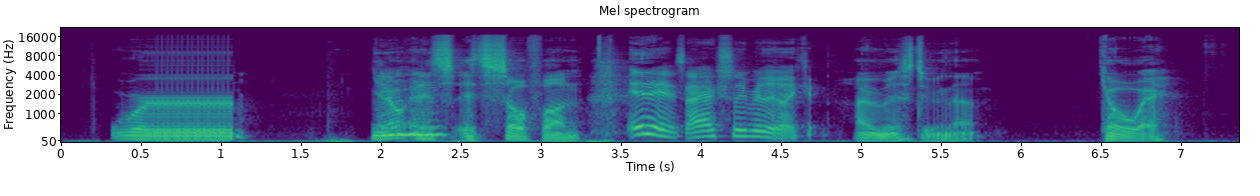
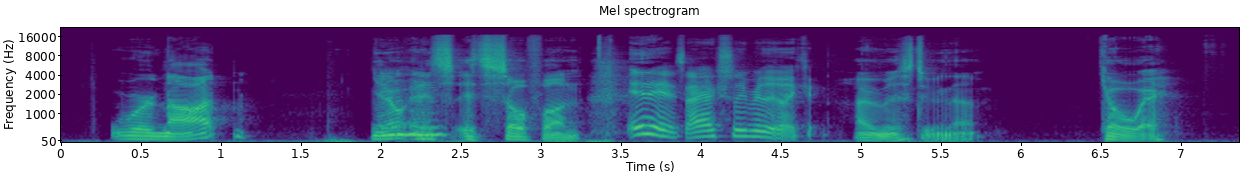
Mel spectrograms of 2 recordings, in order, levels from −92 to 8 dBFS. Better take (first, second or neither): second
